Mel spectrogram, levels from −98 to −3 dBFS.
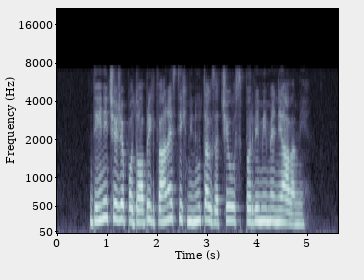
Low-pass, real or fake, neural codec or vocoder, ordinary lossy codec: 7.2 kHz; real; none; none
